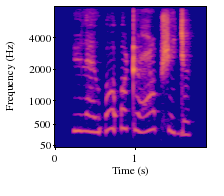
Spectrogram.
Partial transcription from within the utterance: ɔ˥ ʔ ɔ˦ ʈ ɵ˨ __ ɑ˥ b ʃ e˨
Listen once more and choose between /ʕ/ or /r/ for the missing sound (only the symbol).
ʕ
